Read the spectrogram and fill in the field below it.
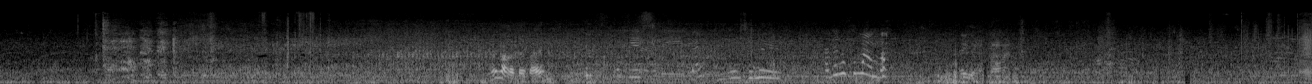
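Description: A young man talks close by, calmly.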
